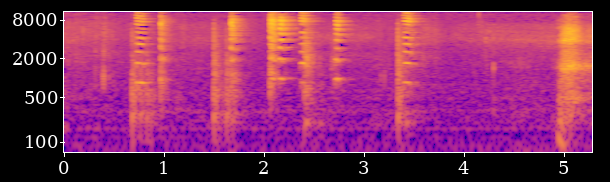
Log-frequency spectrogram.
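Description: Squeaky plush dog toy squeaking as a puppy bites and plays with it: about nine short, high-pitched squeaks at an irregular pace, the loudest near the end.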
